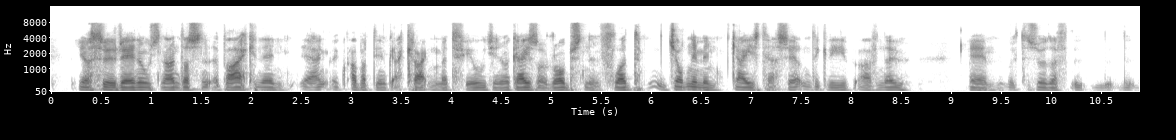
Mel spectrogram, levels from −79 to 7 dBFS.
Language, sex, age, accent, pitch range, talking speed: English, male, 30-49, British, 90-105 Hz, 220 wpm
